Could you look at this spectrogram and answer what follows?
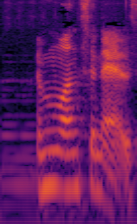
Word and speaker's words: Montanez: be a part of this conversation with Montanez. Did I pronounce that correctly? Montanez, yes.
